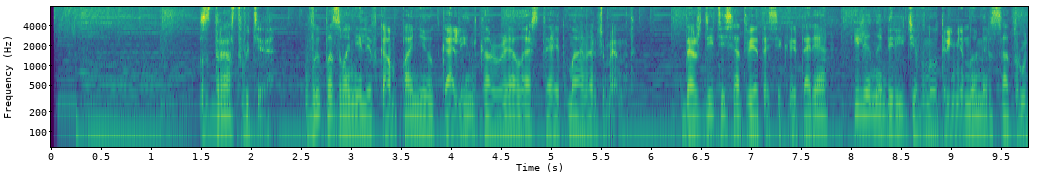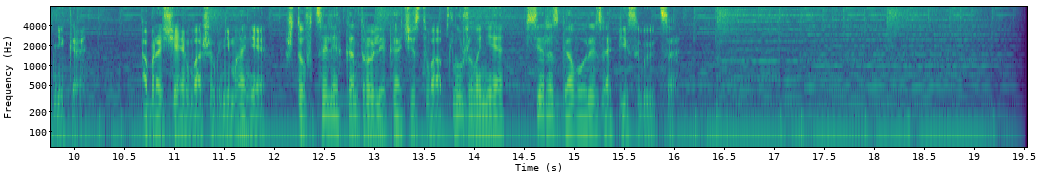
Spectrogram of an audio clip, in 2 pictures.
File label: IVR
